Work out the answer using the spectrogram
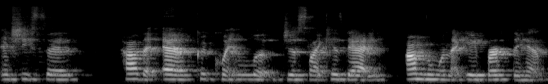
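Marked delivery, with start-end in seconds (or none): none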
